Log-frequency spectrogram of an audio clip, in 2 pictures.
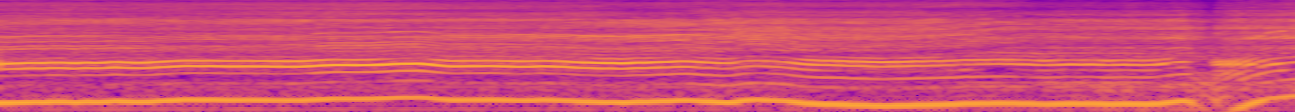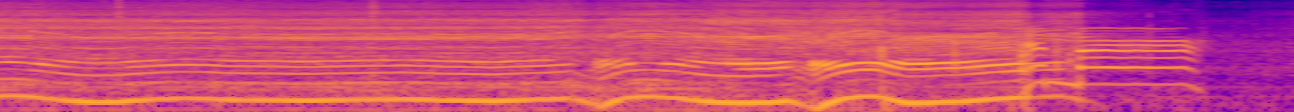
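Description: A chainsaw cuts steadily through a huge dead tree behind a house, its loud engine holding a sustained whine that dips and bogs as the bar bites into the wood, then revs back up before cutting off.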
